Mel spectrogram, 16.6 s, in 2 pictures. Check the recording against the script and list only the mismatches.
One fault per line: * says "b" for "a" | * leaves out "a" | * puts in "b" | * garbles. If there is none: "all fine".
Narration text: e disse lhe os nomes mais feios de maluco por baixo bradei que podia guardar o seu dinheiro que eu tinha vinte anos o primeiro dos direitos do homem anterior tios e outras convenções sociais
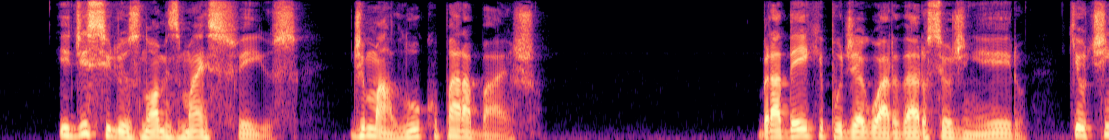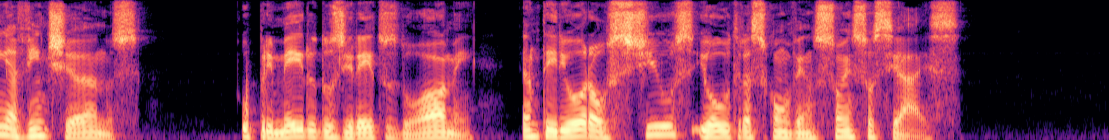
* says "para" for "por"
* puts in "aos"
